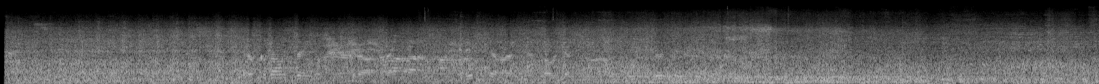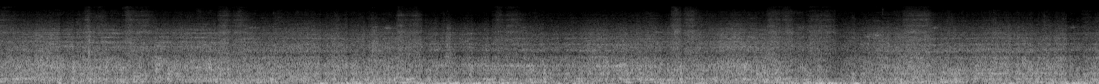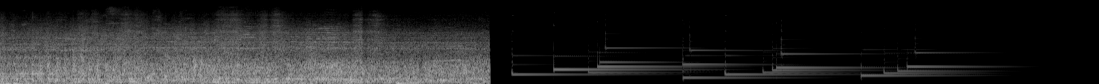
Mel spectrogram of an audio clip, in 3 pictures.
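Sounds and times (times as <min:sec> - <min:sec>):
freight train wheels on rails: 0:00.1 - 0:26.9.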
